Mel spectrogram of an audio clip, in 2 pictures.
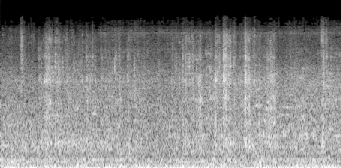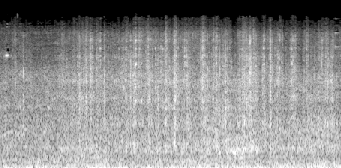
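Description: Steady low rumble of wind buffeting the microphone and road noise from a moving bicycle, with a few faint ticks.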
